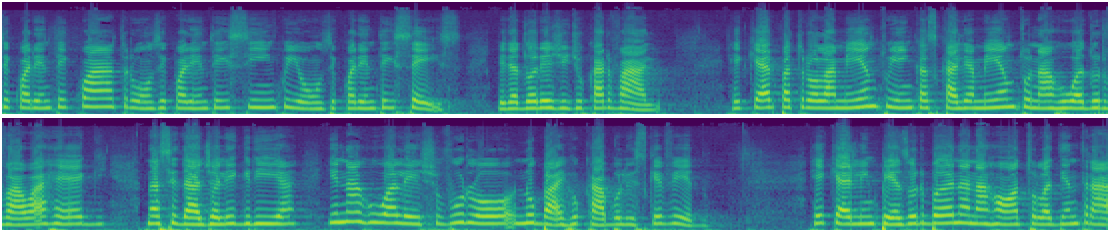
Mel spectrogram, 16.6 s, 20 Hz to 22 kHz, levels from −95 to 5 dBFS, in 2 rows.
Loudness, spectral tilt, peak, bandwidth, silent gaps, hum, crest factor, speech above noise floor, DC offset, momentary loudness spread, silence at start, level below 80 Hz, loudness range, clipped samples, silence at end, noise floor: -12 LUFS; -5 dB/octave; 0 dBFS; 16 kHz; none; none; 12 dB; 31 dB; under 0.1%; 7 LU; 0 s; -26 dBFS; 4 LU; 0.2%; 0 s; -42 dBFS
